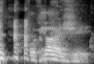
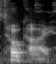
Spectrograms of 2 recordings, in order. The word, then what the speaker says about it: Tokaji: I would be Oh, it's Tokaji.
